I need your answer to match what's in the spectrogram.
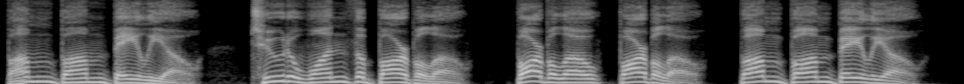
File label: male US; Bum Bum Bailey O; ttsmp3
